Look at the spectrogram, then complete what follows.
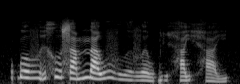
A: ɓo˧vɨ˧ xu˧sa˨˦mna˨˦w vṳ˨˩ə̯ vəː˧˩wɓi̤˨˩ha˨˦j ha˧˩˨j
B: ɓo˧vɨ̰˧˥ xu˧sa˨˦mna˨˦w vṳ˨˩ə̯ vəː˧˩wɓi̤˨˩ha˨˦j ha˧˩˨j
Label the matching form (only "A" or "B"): B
